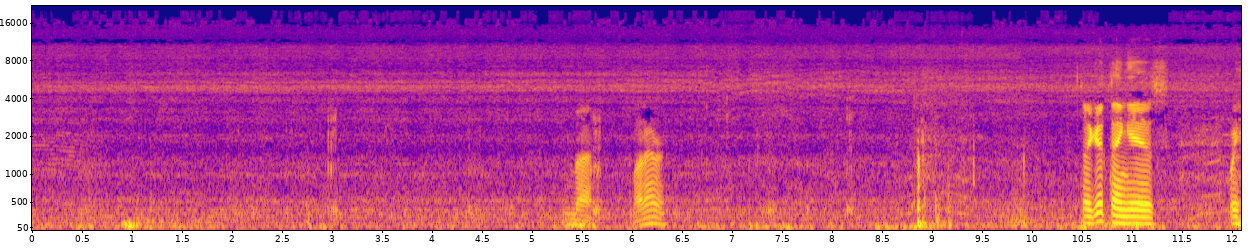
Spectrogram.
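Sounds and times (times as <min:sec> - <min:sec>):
steady high hiss: 0:00.0 - 0:12.0
wind rumble on microphone: 0:00.8 - 0:01.7.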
